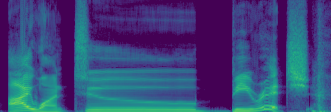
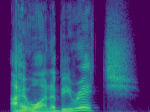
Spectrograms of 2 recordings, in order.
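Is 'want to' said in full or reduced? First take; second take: full; reduced. First: Want to is said fully as two words. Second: Want to is reduced to wanna.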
